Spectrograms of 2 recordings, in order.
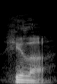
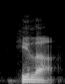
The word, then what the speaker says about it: Hila: spelled it's just that in hebrew there's this pronunciation that doesn't really exist in english the like it's like the h i sound in your name is is something that you don't see in english hilah hilah but it's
